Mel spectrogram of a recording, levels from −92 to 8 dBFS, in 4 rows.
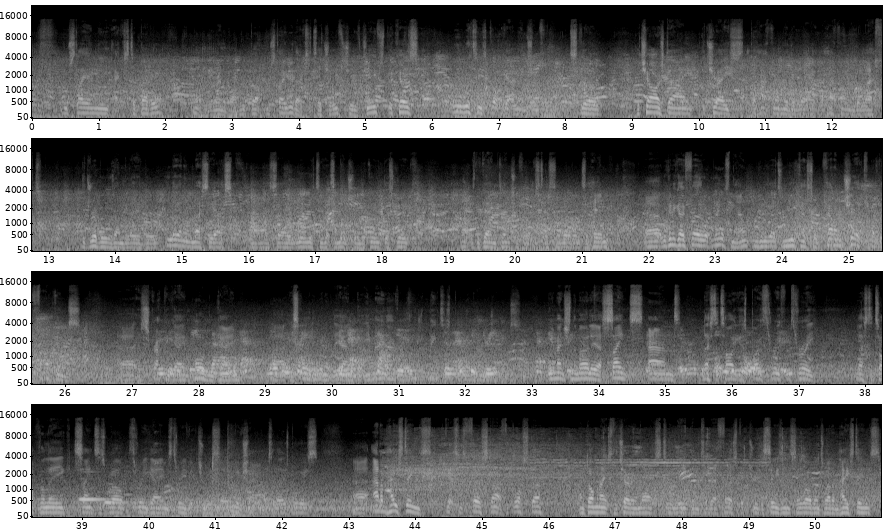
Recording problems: train or aircraft noise; very loud; throughout; 1 dB above the speech

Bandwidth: 14.5 kHz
